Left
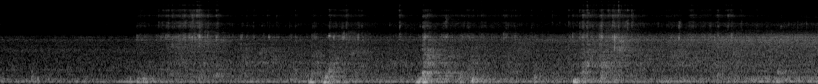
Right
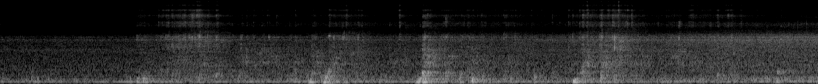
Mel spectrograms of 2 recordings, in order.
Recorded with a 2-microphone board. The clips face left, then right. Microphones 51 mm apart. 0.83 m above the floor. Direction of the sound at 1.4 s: 15° right (ahead or behind).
